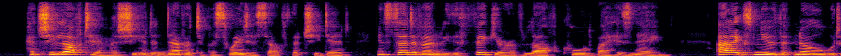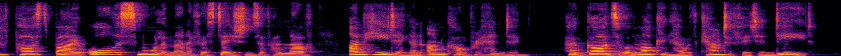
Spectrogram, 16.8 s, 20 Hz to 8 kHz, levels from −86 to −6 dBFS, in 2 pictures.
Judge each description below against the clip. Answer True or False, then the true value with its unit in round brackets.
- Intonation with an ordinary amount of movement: True (3.8 semitones)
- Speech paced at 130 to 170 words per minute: False (180 wpm)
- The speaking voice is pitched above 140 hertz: True (190 Hz)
